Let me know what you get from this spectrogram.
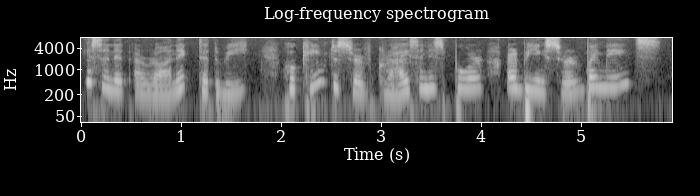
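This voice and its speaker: A sardonic, pious nun acted by a woman on stage. She speaks slowly in a husky, swooping voice, stretching words for dramatic point. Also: sits high, lively intonation, heavily acted, low-quality recording. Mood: dismayed. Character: sardonic gossiping Spanish nun, theatrically pious. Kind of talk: amateur stage play acting.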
